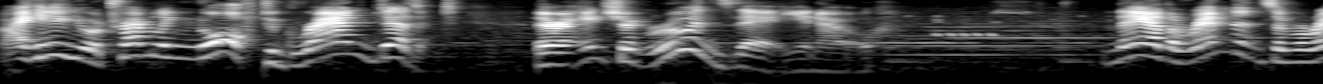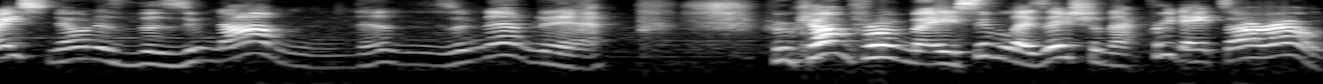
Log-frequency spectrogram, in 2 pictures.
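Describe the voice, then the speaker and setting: Over clear music in the background, a put-on character voice at a fairly high pitch moves at a moderate pace. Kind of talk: reading game dialogue. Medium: actual play. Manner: polite, formal.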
